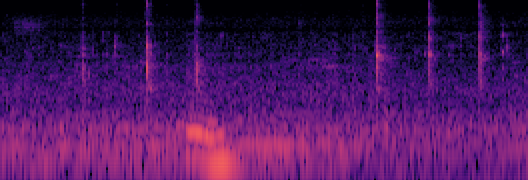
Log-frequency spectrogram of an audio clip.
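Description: Chewing a mouthful of fried burrito, with scattered crisp crunches and wet mouth clicks. A short hummed "mm" comes about two seconds in.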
